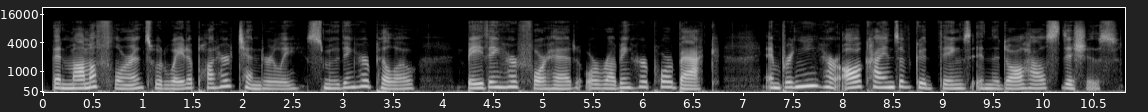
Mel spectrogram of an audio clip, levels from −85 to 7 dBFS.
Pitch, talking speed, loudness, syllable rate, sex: 205 Hz, 175 wpm, -18 LUFS, 4.9 syllables/s, female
